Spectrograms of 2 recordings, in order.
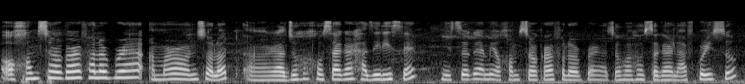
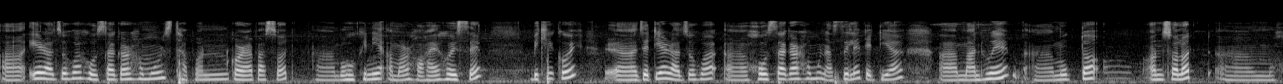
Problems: constant background noise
